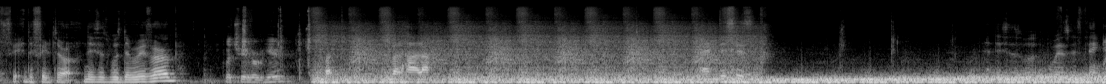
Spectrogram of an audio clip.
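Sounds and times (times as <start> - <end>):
low synth drone: 3.1 - 11.0
rhythmic noise pulses with reverb: 3.1 - 11.0.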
